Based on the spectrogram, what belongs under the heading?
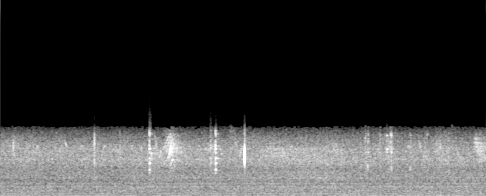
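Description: A few short, high chirps from a small bird at a seed feeder, over a steady hiss; the sharpest chirp comes about three and a half seconds in.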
